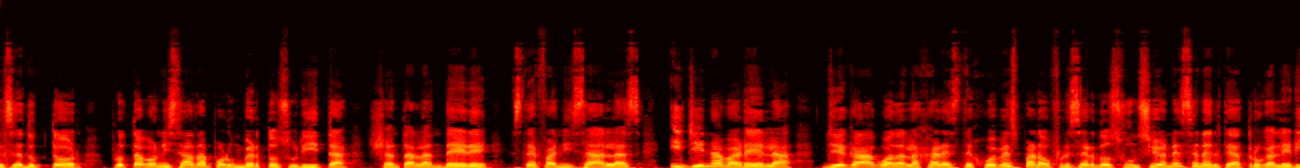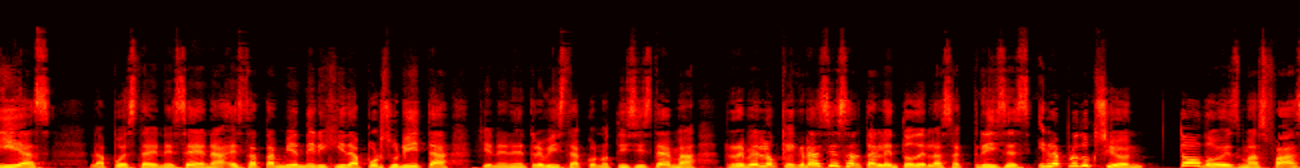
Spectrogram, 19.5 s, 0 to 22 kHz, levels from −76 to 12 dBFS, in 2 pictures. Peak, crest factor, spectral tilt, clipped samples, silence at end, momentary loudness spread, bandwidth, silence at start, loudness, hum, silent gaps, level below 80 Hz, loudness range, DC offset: -6 dBFS; 12 dB; -5 dB/octave; under 0.1%; 0 s; 5 LU; 17.5 kHz; 0 s; -18 LUFS; none; none; -36 dBFS; 2 LU; under 0.1%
